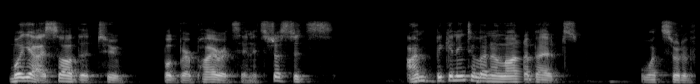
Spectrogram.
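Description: This man has an Irish accent. His pace is moderate. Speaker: dungeon master. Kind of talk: tabletop roleplay narration; casual chat. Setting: live stream.

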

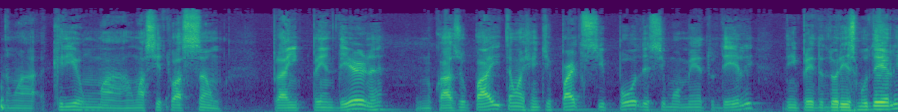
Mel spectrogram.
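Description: A man's fairly low-pitched, normal speaking voice at a moderate pace with ordinary pitch variation. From southern Brazil. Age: 40s. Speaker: bakery owner. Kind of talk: radio interview.

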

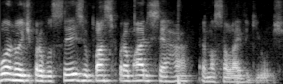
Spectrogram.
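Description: A woman speaks at a moderate pace with a fairly low pitch. Vocal fry runs through her voice. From Maranhão, Northeast Brazil. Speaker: political consultant and live host. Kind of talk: live interview. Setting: video call livestream.

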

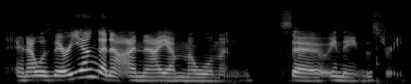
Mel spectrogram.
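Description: Here a woman speaks with a bright, sharp tone at medium pitch and a moderate pace. Her pitch varies in an ordinary way, and the recording is very clean with a silent background. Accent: Spanish. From Argentina, Buenos Aires. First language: Spanish. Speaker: music industry programming executive. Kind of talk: interview.

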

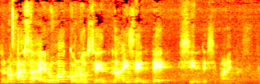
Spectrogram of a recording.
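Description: Speech from a woman amid noticeable background noise and audible room echo. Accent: Finnish. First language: Finnish (speaking Japanese). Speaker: Bible teacher. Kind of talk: Bible study lecture. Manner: halting.

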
